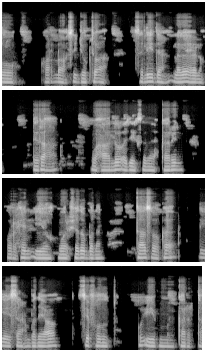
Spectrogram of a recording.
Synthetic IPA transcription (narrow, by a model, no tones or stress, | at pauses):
uː | kʰɔrɖɔsɪt͡ʃɔːɡt̪ʰɔɐh | sɐliːd̪ɐlɐɣɐhɛlɔ | ɖɪɾɐɦɐ | wɑħɑːlɔːʔɐðɛːɡsɐðaːkʰɐɾɪn | qʊrħɪnijɔwɐrʃɐðɔbɐðɐnt̪ʰaːsɔːkʰɐ | ɖɪɣɛjsɐbɐðɛːʕɔ | sɪfʊðʊd̪ | ʊʔiːbmɐŋkʰɐɾɐrt̪ʰɐ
